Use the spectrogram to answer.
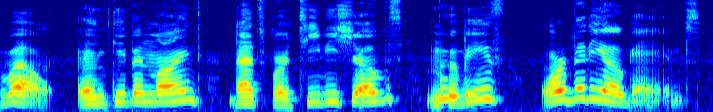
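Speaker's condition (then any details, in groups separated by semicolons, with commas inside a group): Cerebral palsy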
